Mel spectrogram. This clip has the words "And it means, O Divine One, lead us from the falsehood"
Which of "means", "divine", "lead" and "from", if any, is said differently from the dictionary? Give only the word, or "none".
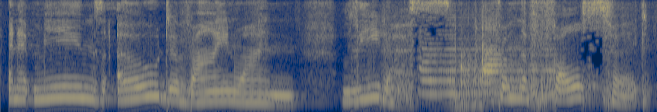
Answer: none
